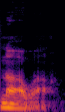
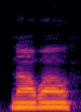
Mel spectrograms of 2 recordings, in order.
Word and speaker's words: Nahvalur: spelling so this is this is the updated spelling of narwhal which I'm pretty sure is still pronounced narwhal but it's spelled navalur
